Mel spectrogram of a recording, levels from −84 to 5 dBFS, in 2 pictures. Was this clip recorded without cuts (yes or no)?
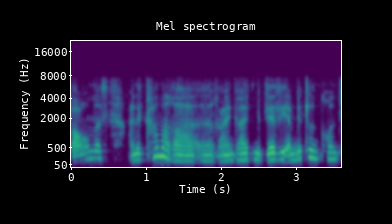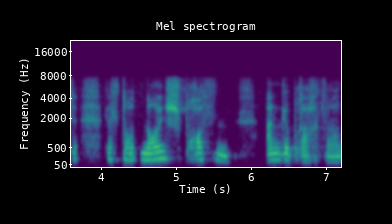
yes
